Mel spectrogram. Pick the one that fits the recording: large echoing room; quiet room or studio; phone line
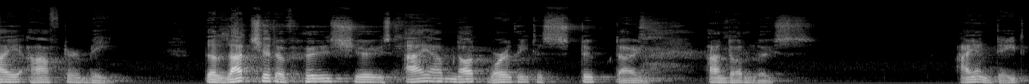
large echoing room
